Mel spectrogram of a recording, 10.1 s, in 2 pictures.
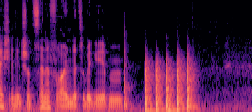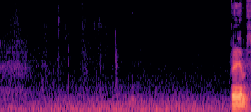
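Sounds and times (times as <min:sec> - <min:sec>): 
speech: 0:00.0 - 0:02.6, 0:09.7 - 0:10.0
firm knocks on a door: 0:02.5 - 0:04.0.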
